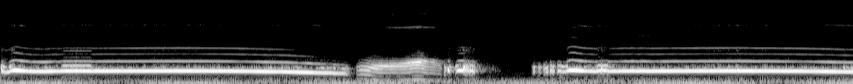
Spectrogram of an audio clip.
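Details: Puter pelung Barbary dove with its long crying two-note coo for luring doves: a sustained even tone of over three seconds, a quick wavering coo phrase, a short pause, then another long steady tone.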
